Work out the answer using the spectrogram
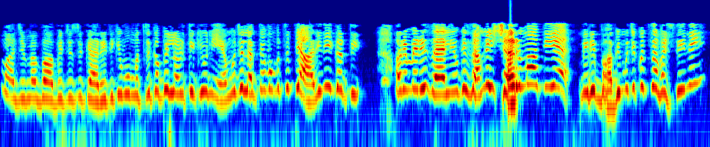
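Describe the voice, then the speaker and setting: A woman's voice: very high voice, fast, hardly any pauses, no echo, muffled recording. A woman voicing Sunita, a young sulky sister-in-law who whines and demands attention, in a cartoon story. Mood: upset. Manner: whiny, demanding. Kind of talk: cartoon voice acting.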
